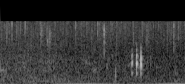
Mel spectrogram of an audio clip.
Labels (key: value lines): label: biophony, damselfish
recorder: SoundTrap 500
